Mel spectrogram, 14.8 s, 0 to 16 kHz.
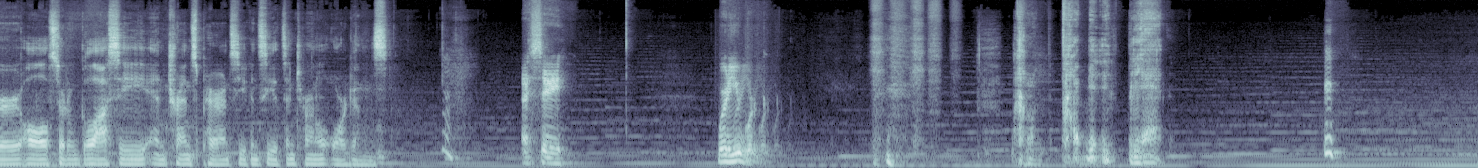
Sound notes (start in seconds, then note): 9.8 garbled alien speak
